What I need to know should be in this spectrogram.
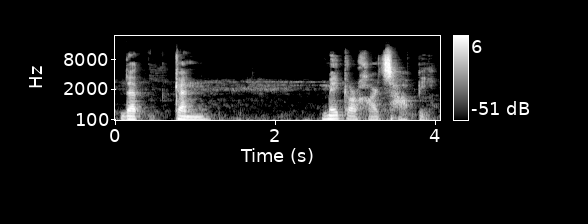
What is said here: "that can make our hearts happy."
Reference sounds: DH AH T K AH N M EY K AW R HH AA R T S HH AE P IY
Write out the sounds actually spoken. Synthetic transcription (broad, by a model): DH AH T K AH N M EY K AW R HH AA R T S HH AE P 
